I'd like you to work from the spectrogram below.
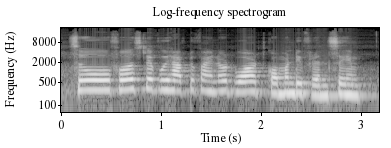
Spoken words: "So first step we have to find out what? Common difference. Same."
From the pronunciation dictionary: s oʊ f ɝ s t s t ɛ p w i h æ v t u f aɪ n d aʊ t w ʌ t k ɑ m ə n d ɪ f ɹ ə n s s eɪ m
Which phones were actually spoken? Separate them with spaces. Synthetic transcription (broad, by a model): s oʊ f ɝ t s t ɛ p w i h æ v t u f aɪ n d aʊ t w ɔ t k ɑ m ə n d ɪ f ɹ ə n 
